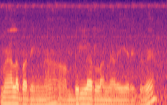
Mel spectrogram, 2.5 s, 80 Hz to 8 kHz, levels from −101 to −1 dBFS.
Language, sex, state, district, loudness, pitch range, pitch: Tamil, male, Tamil Nadu, Kanyakumari, -15 LUFS, 95-115 Hz, 105 Hz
